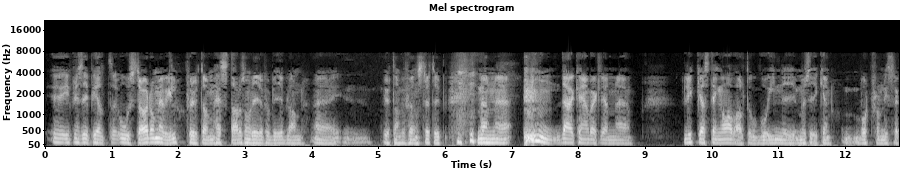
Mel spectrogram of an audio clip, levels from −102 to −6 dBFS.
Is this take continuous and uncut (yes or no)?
no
